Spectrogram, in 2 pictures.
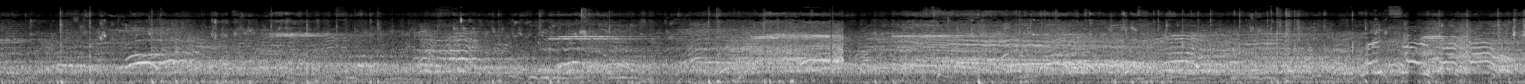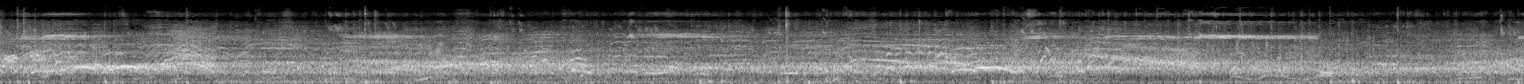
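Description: Volleyball play in a large indoor sports dome: many players and spectators calling out and chattering at once, with volleyballs being struck and bouncing on the courts and short high squeaks scattered throughout.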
